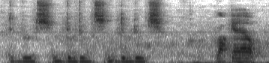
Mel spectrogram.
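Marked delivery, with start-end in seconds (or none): 0.1-2.2 beatboxed "doo-doo-ch" rhythm; mouth drum beat. Real, not acted. Player amusing himself as the game loads, mouthed drum beat. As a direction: tap out a little beat with the voice.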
